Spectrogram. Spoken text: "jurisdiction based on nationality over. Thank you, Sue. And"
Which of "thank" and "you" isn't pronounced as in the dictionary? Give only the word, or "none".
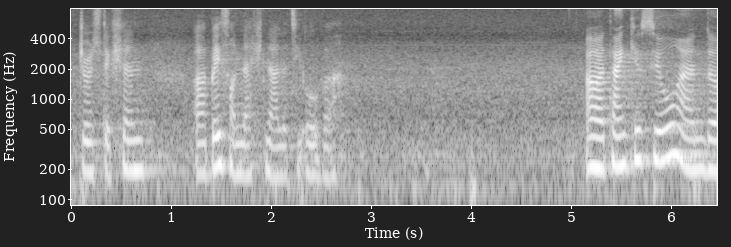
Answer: thank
